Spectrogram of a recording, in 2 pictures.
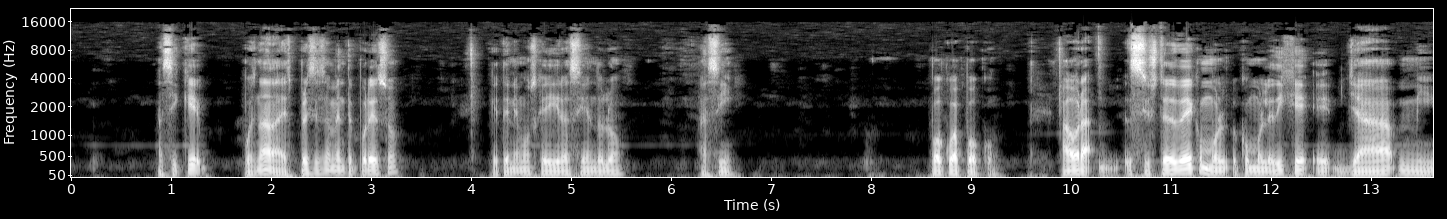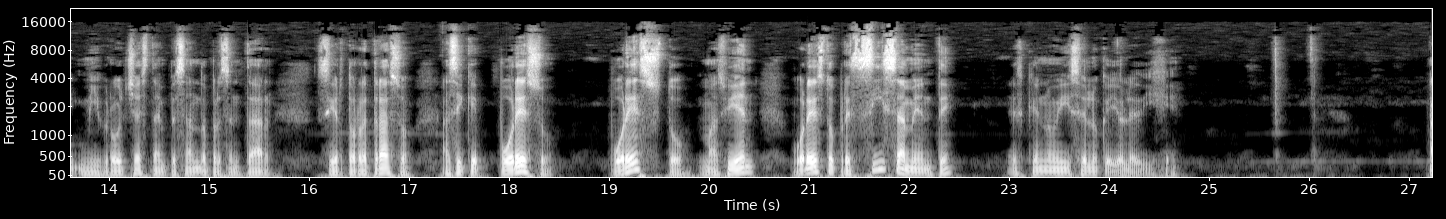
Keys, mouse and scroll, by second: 0.2 ctrl+click, 0.6-3.6 ctrl+drag, 3.7-4.7 ctrl+middle drag, 5.2-7.3 ctrl+drag, 8.2 ctrl+middle click, 8.9-10.7 drag, 10.7 shift+middle click, 10.8 shift+click, 10.9-11.9 shift+middle drag, 12.5 middle click, 13.7-15.3 drag, 15.6 click, 16.3 click, 16.3 middle click, 17.0-18.3 drag, 18.3 middle click, 18.3-18.9 scroll up 1, 19.1-22.3 drag, 22.4-24.8 drag, 24.9-27.2 middle drag.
